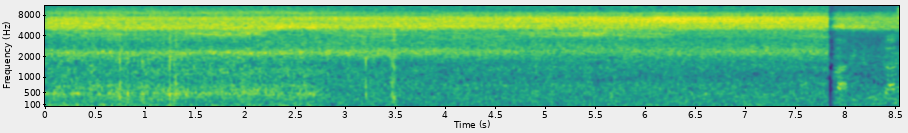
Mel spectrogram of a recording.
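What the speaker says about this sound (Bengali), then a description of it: "পাথরের ফাঁকে ফাঁকে পানি যাচ্ছে, অনেক সুন্দর ভিউ।" Water from the Sundarijal waterfall in Nepal pours steadily between rocks, a dense, continuous rushing that stays loud and even throughout, with a brief dip near the end.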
